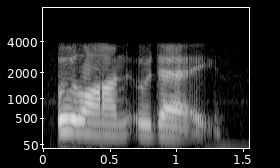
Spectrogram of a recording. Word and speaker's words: Ulaanbaatar: You're riding the train for a couple of days before the first stop at Ulaanbaatar.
